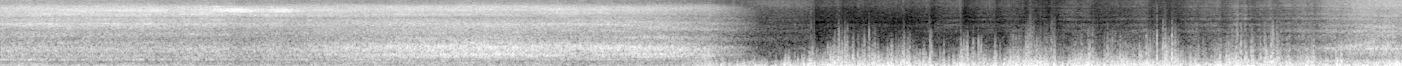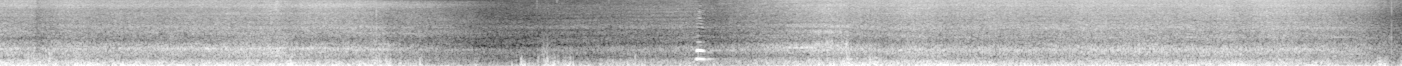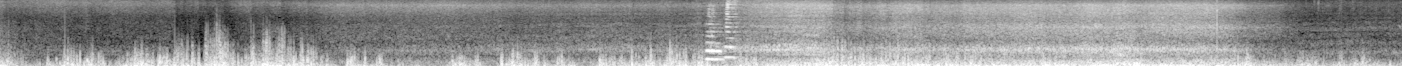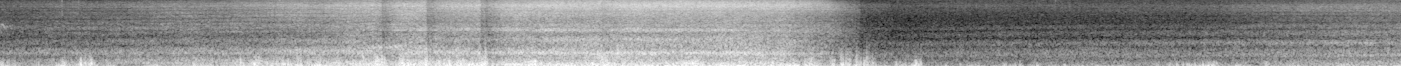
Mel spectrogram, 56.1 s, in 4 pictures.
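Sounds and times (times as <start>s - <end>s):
passenger train passing at speed: 0.0s - 56.0s
rush of wheels on rail: 0.0s - 56.0s
train horn toot: 20.9s - 21.4s, 35.0s - 35.6s.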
